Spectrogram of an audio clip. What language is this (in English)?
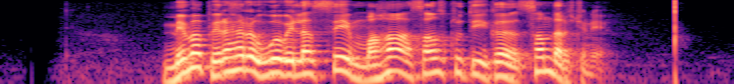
Sinhala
